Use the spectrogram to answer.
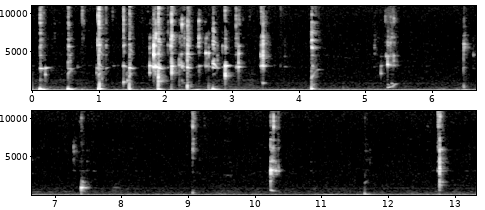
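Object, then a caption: Small glass bottle partly filled with water. A small clear glass bottle with a silver cap, partly filled with water, is turned from lying on its side to standing upright in front of a microphone. Fingernails and fingertips tap and clink on the glass in a quick, uneven cluster of bright, short clicks, then sparser taps follow. The water sloshes and shifts softly inside between the taps.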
